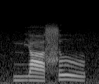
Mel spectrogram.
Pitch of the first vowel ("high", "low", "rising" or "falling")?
low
